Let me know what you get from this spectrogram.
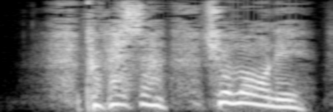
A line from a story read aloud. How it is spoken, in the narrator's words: Harry panted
